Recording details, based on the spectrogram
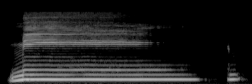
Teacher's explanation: দুই ঠোঁটের শুকনো জায়গা থেকে অক্ষরটা উচ্চারিত হয়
